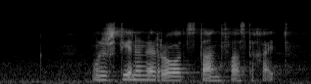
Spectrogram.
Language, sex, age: Afrikaans, female, 20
